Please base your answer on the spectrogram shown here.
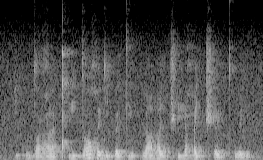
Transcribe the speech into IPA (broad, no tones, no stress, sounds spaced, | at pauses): k i kʷ i d ɔ ʕ a ǃʰ i lʲ d ɔ χ i d y lʲ ʔ ɔ lʲ tʲ o kʷ a ðˤ i lʲ t͡ʃʼ i ħ i lʲ t͡ʃʼ ə lʲ kʷʰ ə lʲ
